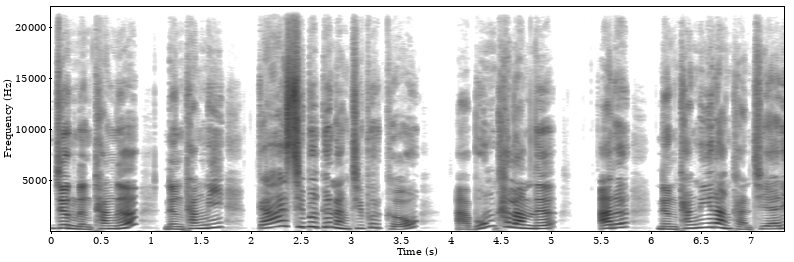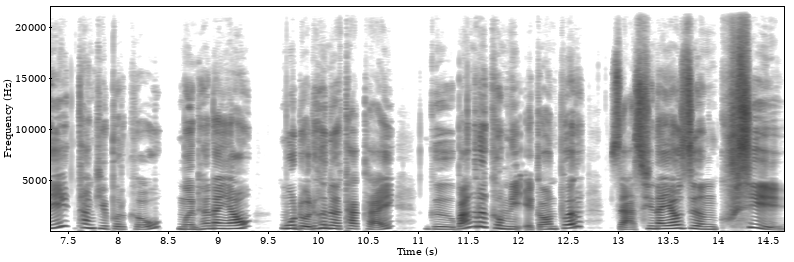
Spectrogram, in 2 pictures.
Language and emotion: Bodo, happy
